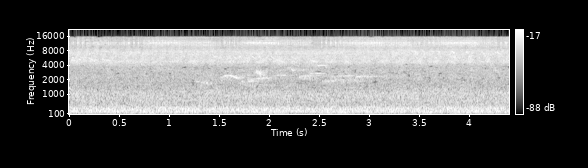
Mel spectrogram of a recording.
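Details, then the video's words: Cicadas in a summer meadow: a dense, shrill, high-pitched buzz runs steadily throughout, with a faint pulsing shimmer at the top and a few soft chirps from a bird in the background. "A Tranquil Summer Meadow | Summertime and Cicada Ambience to Relax to"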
